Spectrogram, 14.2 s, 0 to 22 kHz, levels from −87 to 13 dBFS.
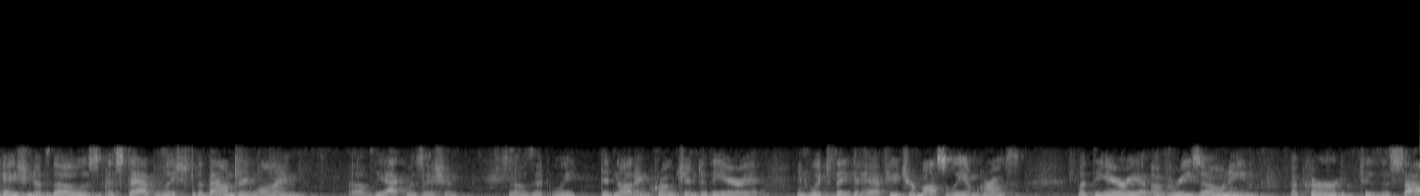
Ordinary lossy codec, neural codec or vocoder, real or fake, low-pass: Opus, 32 kbps; none; real; 5.4 kHz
